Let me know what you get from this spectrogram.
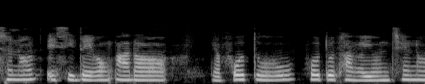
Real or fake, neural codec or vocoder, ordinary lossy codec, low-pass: fake; codec, 16 kHz in and 24 kHz out, 1.1 kbps, FireRedTTS-2 codec; MP3, 24 kbps; 7.2 kHz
